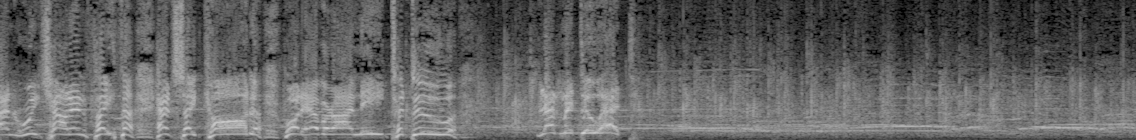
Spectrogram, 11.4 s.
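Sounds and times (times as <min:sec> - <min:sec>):
speech: 0:00.3 - 0:04.8, 0:05.4 - 0:06.6
crowd clapping: 0:02.6 - 0:11.3.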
